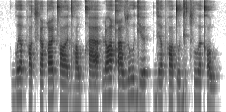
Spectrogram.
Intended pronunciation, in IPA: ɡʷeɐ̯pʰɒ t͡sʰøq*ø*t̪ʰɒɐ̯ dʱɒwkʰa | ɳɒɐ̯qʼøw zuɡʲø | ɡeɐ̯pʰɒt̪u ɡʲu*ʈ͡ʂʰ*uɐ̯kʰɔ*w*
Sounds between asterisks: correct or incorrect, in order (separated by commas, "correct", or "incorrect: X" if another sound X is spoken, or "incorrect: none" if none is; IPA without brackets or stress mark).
correct, incorrect: t͡sʰ, correct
